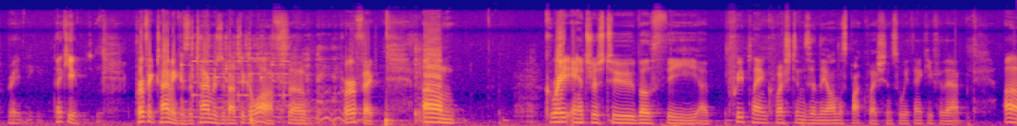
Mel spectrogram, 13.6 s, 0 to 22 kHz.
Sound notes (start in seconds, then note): 2.3 timer chiming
